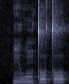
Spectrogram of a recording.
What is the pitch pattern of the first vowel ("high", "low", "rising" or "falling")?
low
